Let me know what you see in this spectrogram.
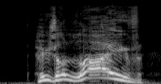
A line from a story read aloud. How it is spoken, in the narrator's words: shouted out Stoic in triumph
